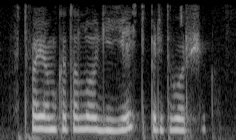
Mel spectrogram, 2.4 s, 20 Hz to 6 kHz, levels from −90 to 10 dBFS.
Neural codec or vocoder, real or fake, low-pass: none; real; 5.4 kHz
